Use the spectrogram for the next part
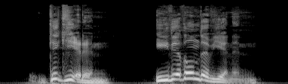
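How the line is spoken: Harsh questioning tone. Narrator (Spanish): preguntó con tono áspero

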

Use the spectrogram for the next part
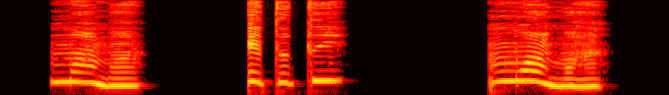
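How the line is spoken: Sobbing, tearful cry. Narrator (Russian): Или не всхлипнула и, не удерживая слезы, заплакала

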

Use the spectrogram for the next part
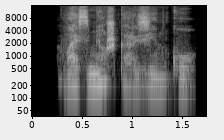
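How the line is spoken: Whispered request. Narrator (Russian): шепотом прошу я Седрика

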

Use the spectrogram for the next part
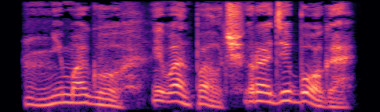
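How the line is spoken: Moaning, stumbling. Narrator (Russian): простонал Роман Романович, спотыкаясь о корень и едва не падая

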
